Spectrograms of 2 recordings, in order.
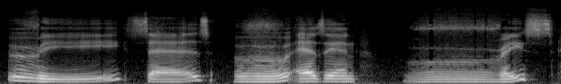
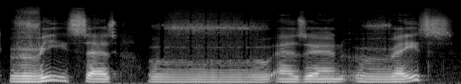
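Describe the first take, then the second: No difference in how they are said.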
